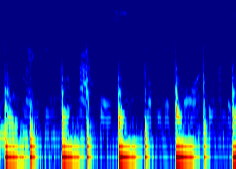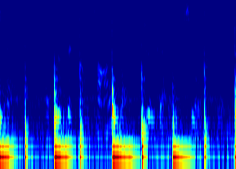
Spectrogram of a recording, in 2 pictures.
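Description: Tabla playing a Dadra taal (six-beat) variation. Deep bass-drum strokes about every three-quarters of a second slide upward in pitch as the fingers press and glide on the drumhead (ghaseet), with crisp treble-drum strokes in between.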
